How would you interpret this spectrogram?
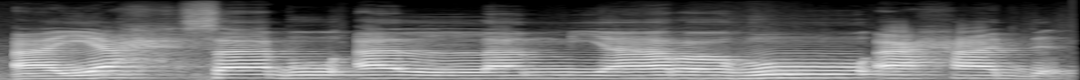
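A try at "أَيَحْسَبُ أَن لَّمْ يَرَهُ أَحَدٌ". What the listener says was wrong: Yarahu panjang dong. Kan ada tanda bendera di bawah.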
